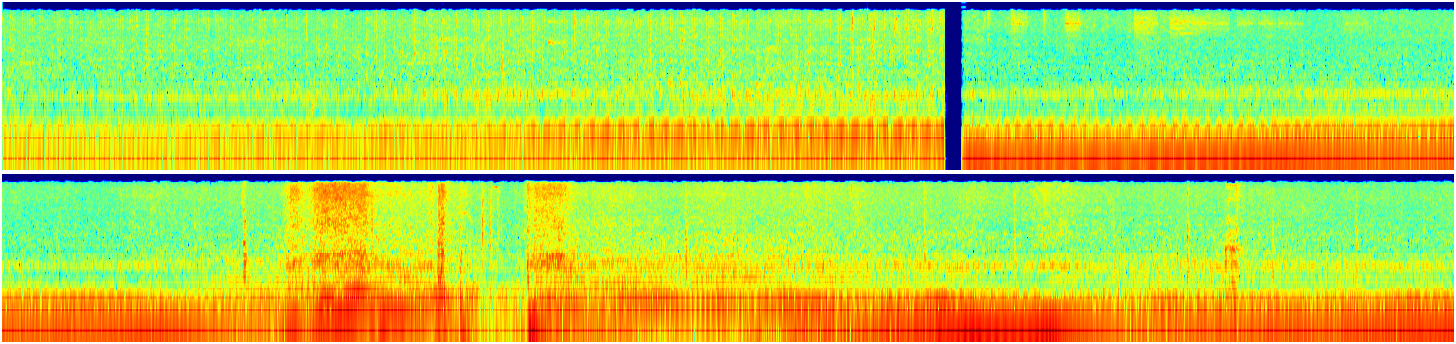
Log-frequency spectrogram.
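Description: Engine of an off-road Suzuki Jimny labouring up a steep dirt climb, growing louder as it comes closer. After a cut, the engine is heard from inside a Jimny's cab, revving in quick rising bursts about two-thirds of the way through and swelling louder again near the end.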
